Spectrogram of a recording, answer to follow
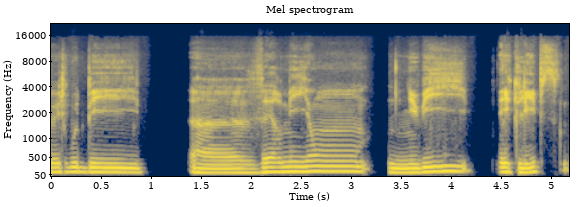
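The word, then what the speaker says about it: éclipse: Eclipse is the exact same word in French, except we have a little accent on the E, the first one, in order to make it sound like eclipse and not, well, whatever else it would sound as.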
